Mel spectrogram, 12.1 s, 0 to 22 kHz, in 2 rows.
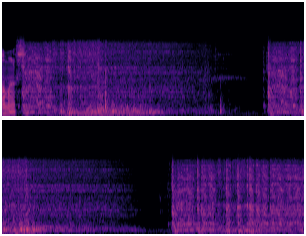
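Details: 1968 Plymouth Fury III, original 318 two-barrel V8, almost 76,000 miles, cold start: three long cranking runs of several seconds, engine stumbling without catching cleanly; hard cold start, owner blames poor two-barrel carb, not confirmed.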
